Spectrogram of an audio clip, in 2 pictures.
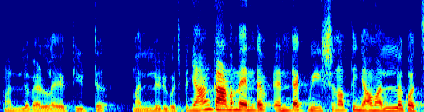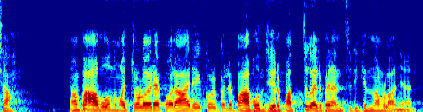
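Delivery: usual speaking voice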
